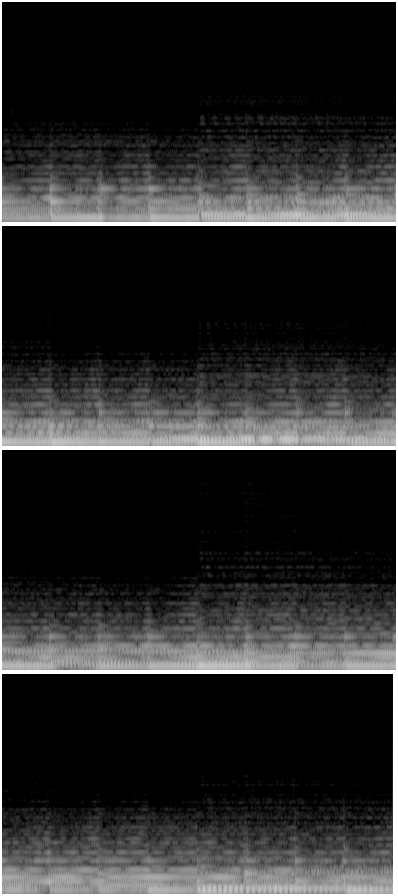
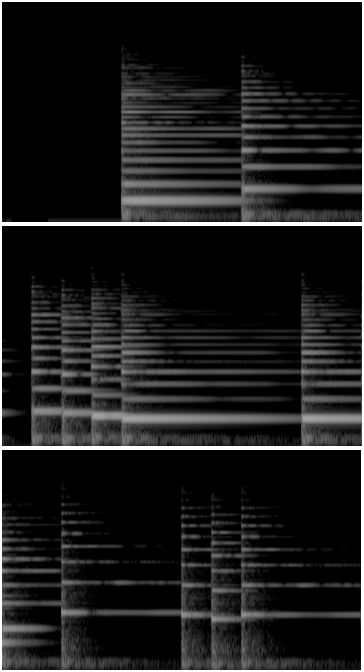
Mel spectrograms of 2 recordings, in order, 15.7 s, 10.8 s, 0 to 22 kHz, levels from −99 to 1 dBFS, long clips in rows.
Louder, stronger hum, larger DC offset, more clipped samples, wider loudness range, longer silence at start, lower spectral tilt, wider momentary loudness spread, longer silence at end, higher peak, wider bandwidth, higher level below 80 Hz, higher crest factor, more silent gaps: first, -34 LUFS vs -46 LUFS; neither; neither; neither; about the same, 3 LU vs 5 LU; second, 0 s vs 1.2 s; first, -13 dB/octave vs -4.5 dB/octave; second, 7 LU vs 22 LU; about the same, 0 s vs 0 s; first, -18 dBFS vs -30 dBFS; second, 1.6 kHz vs 10 kHz; first, -32 dBFS vs -72 dBFS; about the same, 14 dB vs 16 dB; neither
